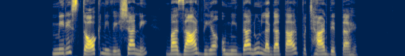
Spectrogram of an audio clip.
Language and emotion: Punjabi, happy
